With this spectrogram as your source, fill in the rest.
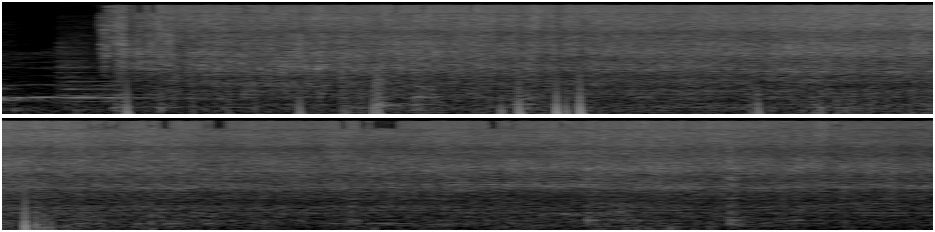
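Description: Capsicum hits hot oil in a pan with a burst of loud sizzling that settles into a steady, dense fry, punctuated by several sharp clicks of a spatula against the pan, close and with no voices.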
